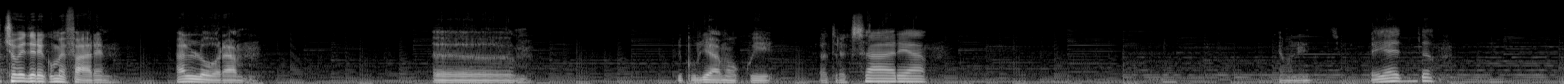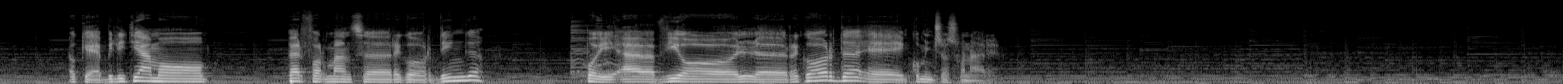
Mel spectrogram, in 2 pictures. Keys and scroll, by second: 21.3 ctrl+p.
